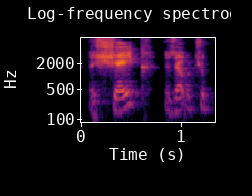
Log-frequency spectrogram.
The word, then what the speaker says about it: sheikh: You tell me if I'm pronouncing this correctly. A sheikh, is that how you pronounce Hey, it?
